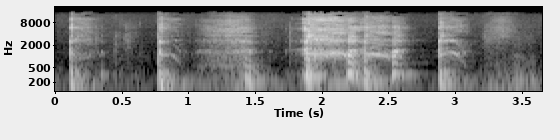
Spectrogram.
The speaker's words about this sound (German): Ah, Entschuldigung. Oh, das schneide ich nicht raus, damit die Leute dein, dein rotgesichtiges Husten leiden.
